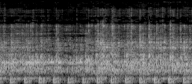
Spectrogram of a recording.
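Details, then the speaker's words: Royal Enfield Thunderbird at idle: sharp regular clacking on every engine beat from the clutch side; one mechanic suspected connecting rod, but starter one-way clutch found with rollers completely broken. "मेरे ख्याल से ये गाड़ी का जो self का जो गियरा था वन वे क्लच शायद वो गया।"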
